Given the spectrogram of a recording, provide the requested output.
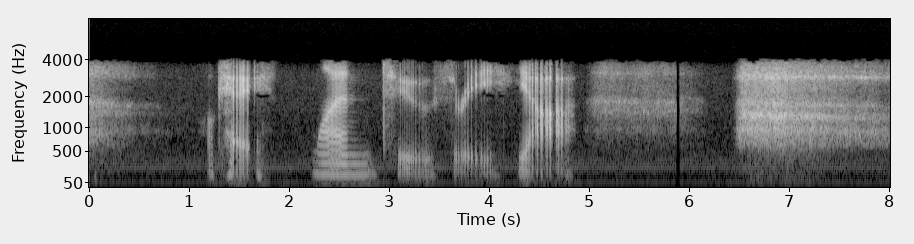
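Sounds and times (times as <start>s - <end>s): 
deep breathing during a guided relaxation exercise: 0.0s - 0.8s, 5.0s - 8.0s
speech: 1.2s - 4.9s.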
